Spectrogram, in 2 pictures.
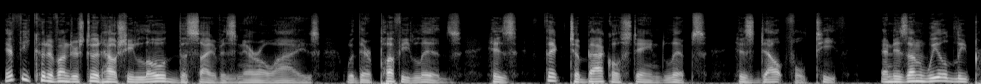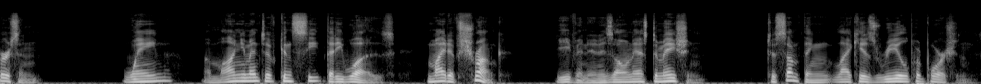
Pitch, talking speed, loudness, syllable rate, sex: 115 Hz, 160 wpm, -19 LUFS, 4.8 syllables/s, male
